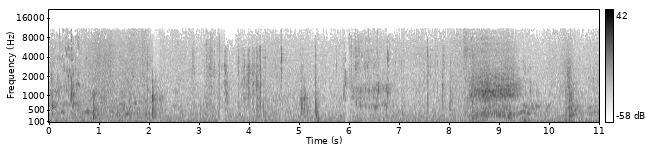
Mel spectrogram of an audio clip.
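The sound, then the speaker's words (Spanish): Coca-Cola from a bottle pours into a plastic cup, a steady splashing stream with brief trickles and drips, swelling to a fuller, fizzing gush near the end. “Vacía el agua del vaso de plástico y echa en él Coca-Cola.”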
